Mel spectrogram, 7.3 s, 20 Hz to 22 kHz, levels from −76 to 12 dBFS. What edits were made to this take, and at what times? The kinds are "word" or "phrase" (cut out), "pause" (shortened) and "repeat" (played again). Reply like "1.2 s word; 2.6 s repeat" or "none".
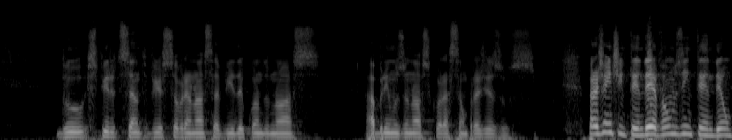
none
